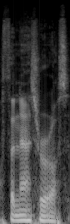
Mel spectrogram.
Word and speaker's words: Thanateros: the Illuminates of Thanateros, or Thanateros as it's now pronounced, back in the very early 90s, maybe a little before that.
